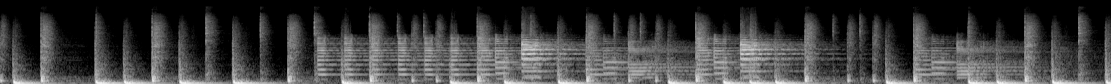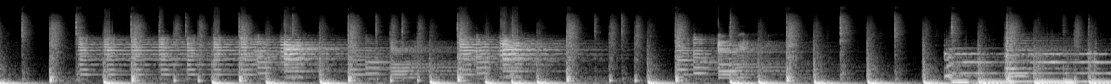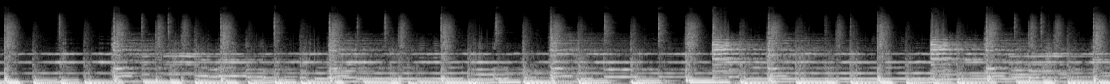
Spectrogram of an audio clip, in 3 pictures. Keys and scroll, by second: 3.2-6.0 typing, 7.0-8.1 typing, 9.5 ctrl+c, 9.7 ctrl+v, 13.5 e, 13.6 m, 13.8 i, 14.0 l, 16.6-24.6 typing, 19.9 ctrl+a.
